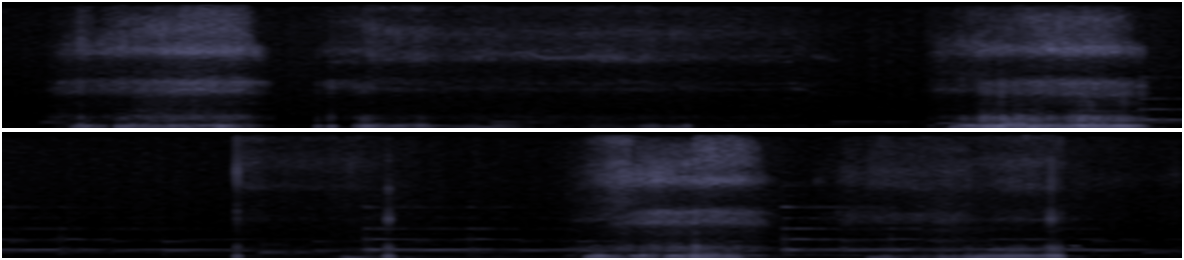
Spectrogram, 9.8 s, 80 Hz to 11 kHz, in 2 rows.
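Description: Soft snoring bursts from a sleeping puppy, about 18 a minute, uneven, with background music.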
